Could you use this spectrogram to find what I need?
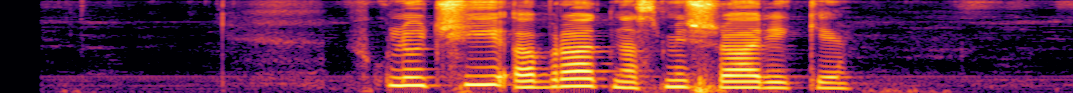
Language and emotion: Russian, sad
